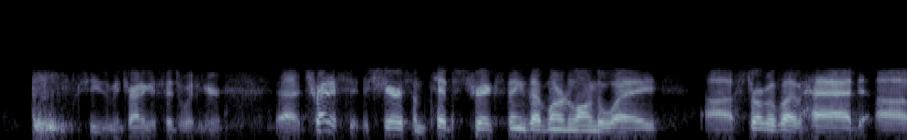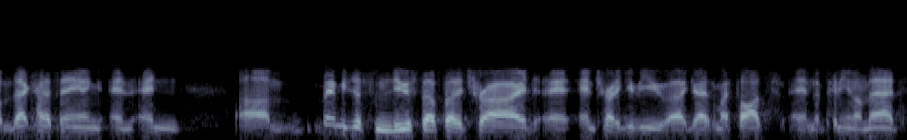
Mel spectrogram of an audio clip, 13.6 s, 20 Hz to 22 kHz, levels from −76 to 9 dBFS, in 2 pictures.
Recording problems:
phone-call audio

